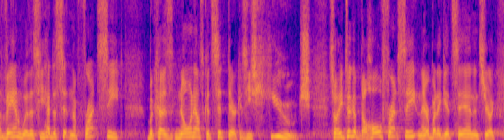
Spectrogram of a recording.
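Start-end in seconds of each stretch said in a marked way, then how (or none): none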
